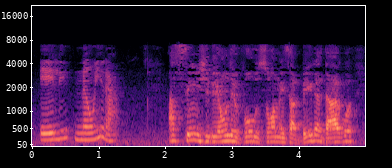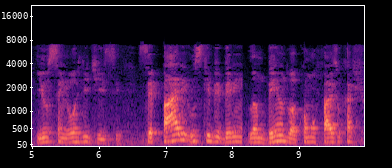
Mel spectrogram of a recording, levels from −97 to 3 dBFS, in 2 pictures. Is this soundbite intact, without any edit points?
no; 1 cut; at 8.1 s

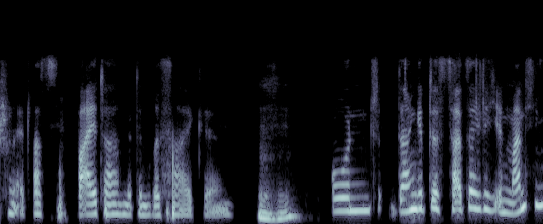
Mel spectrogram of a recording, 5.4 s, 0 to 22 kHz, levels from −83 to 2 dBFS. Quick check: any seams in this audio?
yes; 1 cut; at 2.4 s

